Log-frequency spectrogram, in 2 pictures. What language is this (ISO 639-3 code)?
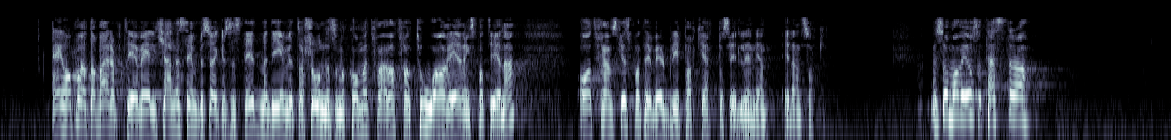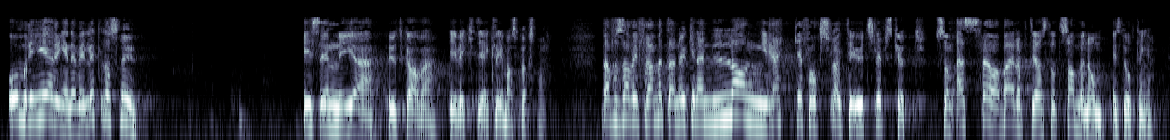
nob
